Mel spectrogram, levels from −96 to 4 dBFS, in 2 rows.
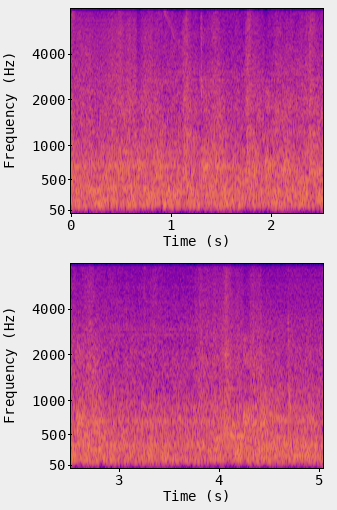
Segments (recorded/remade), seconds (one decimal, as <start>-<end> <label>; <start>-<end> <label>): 0.0-0.9 remade; 0.9-3.9 recorded; 3.9-5.0 remade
